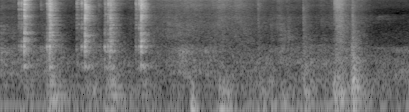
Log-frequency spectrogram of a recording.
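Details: Ceiling fan with a bad capacitor turning slowly, high speed only reaching low-speed pace, with faint motor hum and steady light clicks; failing capacitor.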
